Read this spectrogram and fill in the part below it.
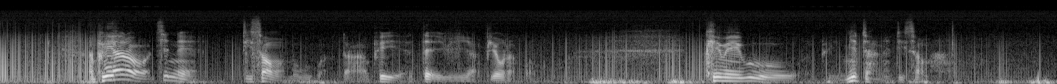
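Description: An older man speaks slowly and calmly, close by.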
